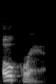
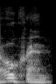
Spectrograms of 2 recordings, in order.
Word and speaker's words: Okrand: and by the way, his last name is pronounced Okrand. Am I correct on that, Mark? Yeah, Okrand, right. Right. It's Okrand and not Okrand.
